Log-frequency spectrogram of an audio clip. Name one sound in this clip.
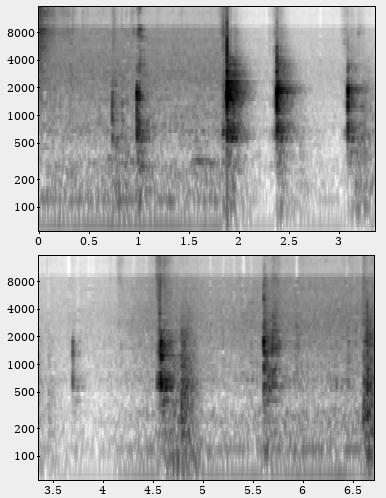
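A knife taps on a wooden board.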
